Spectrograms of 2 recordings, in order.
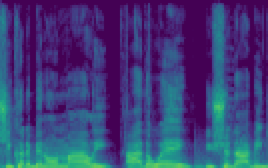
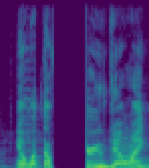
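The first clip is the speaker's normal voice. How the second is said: put-on nerd voice, higher; 5 semitones higher than usual. Acting out a movie scene, retelling a character's line: imitating a nerdy voice. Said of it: "that nerd-ass voice you're using".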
